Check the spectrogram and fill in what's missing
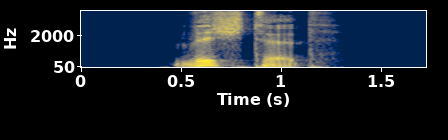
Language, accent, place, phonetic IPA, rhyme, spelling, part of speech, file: German, Germany, Berlin, [ˈvɪʃtət], -ɪʃtət, wischtet, verb, De-wischtet.ogg
- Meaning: inflection of wischen: 1. second-person plural preterite 2. second-person plural subjunctive II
